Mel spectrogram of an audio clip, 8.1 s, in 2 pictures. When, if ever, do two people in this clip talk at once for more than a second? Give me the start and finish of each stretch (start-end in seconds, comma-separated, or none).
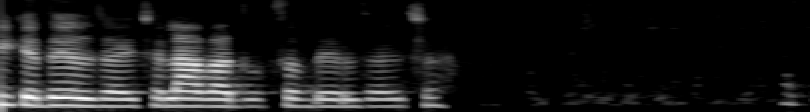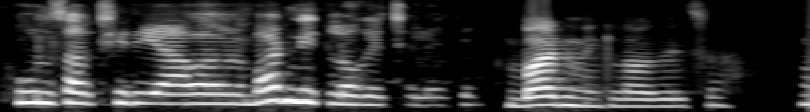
none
